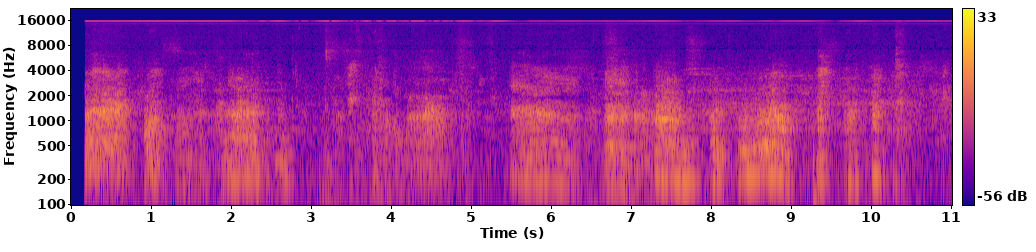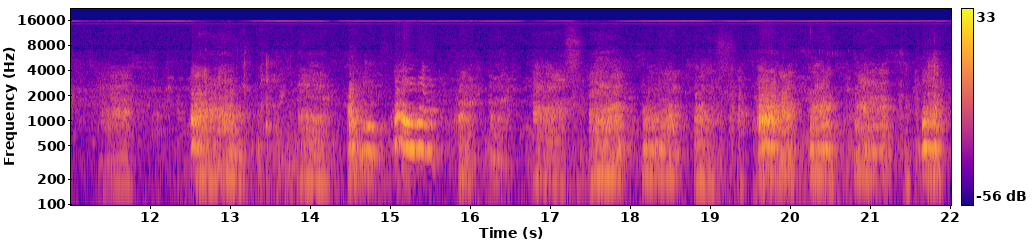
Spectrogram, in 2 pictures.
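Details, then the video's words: Chinese Crested dog playing with a French Bulldog in a mock fight, giving continuous rough, throaty growls in uneven bursts with snorting breaths, rising into louder snarls near the end "Doggy Fight"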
